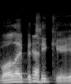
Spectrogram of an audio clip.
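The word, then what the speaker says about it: Oluwole Betiku: Most notably, I'm going to butcher his name. Oluwale Batiku. – No, that's pretty good. Wole Batiku, yeah.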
